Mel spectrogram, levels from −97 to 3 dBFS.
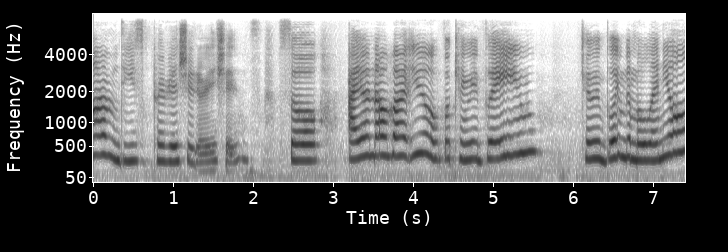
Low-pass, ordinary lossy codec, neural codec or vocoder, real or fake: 7.2 kHz; none; codec, 16 kHz, 1 kbps, FunCodec, trained on Chinese and English, 50 frames a second; fake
